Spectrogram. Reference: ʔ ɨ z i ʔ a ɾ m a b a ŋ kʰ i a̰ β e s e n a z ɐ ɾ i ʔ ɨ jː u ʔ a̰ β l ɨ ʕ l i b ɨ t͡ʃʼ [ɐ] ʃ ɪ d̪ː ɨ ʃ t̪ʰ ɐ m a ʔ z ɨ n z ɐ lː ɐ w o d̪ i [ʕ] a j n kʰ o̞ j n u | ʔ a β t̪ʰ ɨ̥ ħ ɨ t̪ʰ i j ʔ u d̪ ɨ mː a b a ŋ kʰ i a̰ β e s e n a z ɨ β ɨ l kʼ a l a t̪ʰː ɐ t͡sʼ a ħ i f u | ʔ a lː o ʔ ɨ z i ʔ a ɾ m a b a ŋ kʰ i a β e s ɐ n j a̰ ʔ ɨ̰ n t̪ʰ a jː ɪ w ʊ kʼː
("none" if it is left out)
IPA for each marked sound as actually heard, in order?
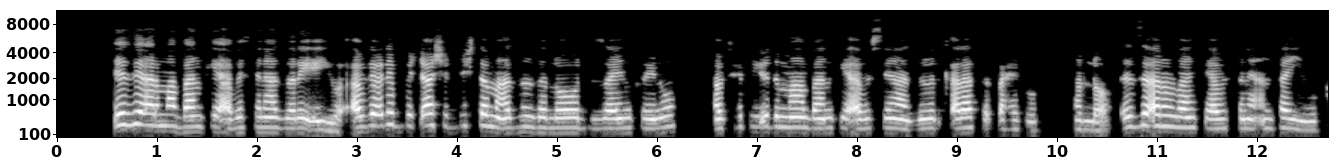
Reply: a, z

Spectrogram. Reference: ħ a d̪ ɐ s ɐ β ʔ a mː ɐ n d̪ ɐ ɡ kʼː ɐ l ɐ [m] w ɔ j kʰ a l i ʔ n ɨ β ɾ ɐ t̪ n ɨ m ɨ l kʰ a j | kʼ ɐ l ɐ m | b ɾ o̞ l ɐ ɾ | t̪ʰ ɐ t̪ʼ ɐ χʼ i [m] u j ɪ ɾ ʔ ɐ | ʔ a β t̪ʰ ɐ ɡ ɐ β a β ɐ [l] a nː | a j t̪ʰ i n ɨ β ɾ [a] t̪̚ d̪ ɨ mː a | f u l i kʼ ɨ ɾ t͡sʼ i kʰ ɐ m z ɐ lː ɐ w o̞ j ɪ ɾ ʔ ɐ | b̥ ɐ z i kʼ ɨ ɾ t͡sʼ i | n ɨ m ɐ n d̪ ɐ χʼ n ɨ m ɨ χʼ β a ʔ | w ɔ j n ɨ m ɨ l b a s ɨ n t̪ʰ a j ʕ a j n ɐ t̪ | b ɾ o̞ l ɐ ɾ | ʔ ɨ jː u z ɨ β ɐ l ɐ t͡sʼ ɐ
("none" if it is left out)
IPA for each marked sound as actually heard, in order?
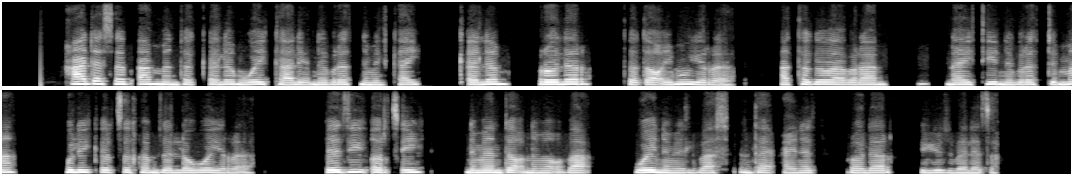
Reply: m, m, ɾ, ɐ

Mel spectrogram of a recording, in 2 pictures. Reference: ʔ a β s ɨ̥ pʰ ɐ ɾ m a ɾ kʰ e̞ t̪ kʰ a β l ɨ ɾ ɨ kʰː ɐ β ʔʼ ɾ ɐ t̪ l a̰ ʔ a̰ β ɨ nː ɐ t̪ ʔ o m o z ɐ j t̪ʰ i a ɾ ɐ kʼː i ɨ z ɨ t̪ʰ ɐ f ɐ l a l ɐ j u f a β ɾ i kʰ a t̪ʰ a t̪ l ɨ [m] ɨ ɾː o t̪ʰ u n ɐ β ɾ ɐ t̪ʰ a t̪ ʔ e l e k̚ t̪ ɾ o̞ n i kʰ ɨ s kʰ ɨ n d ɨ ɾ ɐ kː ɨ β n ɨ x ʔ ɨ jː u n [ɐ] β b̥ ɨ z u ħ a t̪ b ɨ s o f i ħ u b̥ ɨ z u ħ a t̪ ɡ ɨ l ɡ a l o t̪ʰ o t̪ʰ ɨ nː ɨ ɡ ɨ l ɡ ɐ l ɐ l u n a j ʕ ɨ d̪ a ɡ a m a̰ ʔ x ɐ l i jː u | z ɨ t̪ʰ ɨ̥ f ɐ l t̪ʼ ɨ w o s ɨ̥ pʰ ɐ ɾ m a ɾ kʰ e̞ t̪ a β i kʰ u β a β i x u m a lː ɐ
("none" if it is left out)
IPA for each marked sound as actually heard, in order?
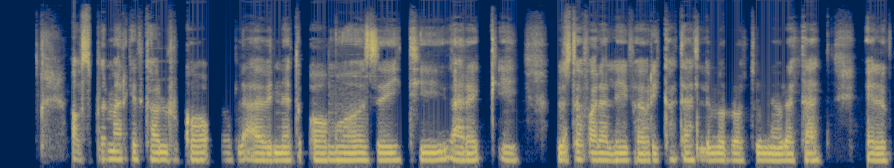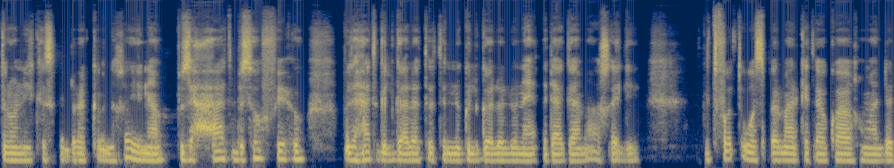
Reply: m, a

